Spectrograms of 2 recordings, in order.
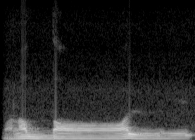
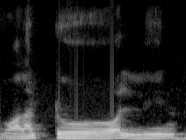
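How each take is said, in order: First: "Waladolin" drawn out, heavy tongue-edge d; correctly placed dhad. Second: "waladolin" drawn out, with a tongue-tip d; misplaced dhad. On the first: Teacher modelling the correct recitation, slow heavy tongue-edge "Waladolin". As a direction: chant "Waladolin" slowly with a thick dhad from the tongue's side. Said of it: "nggak boleh keluar dari makhrajnya". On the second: Teacher imitating a common misreading, slow tongue-tip "waladolin". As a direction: chant "waladolin" slowly with a plain dal-like d. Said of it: "sudah keluar dari makhrajnya".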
